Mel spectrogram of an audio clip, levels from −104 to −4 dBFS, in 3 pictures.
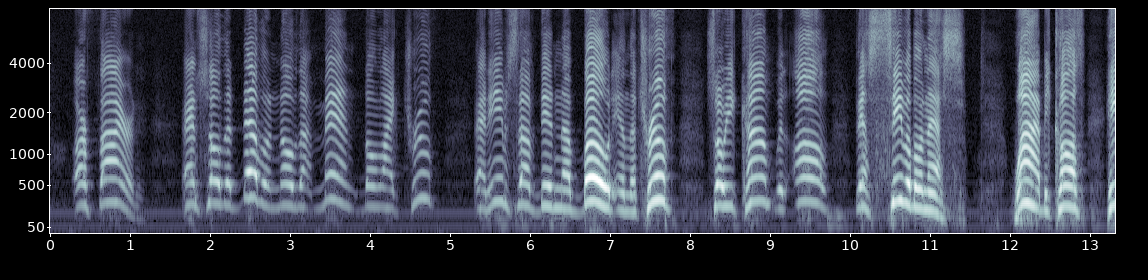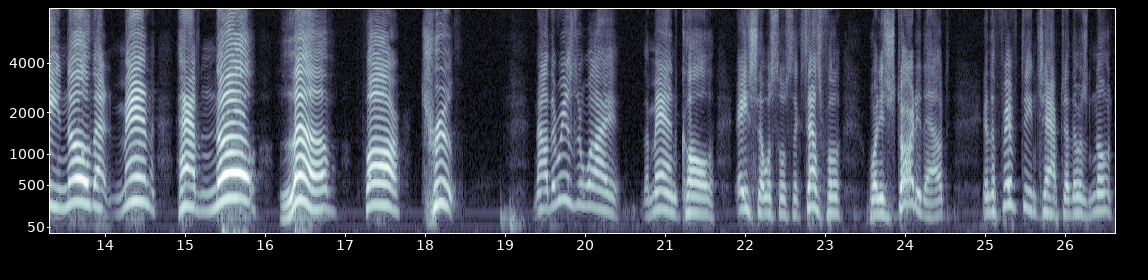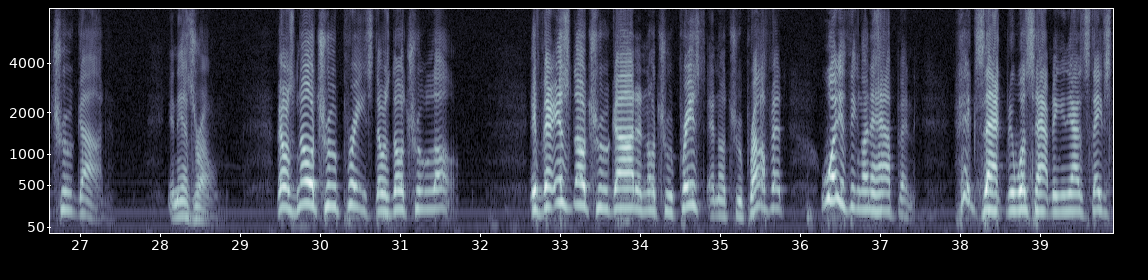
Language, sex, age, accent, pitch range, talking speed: English, male, 60-79, American, 180-255 Hz, 150 wpm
